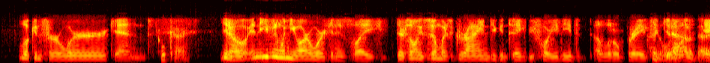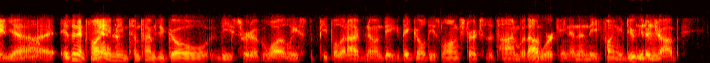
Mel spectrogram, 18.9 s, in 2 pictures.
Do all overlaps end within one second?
No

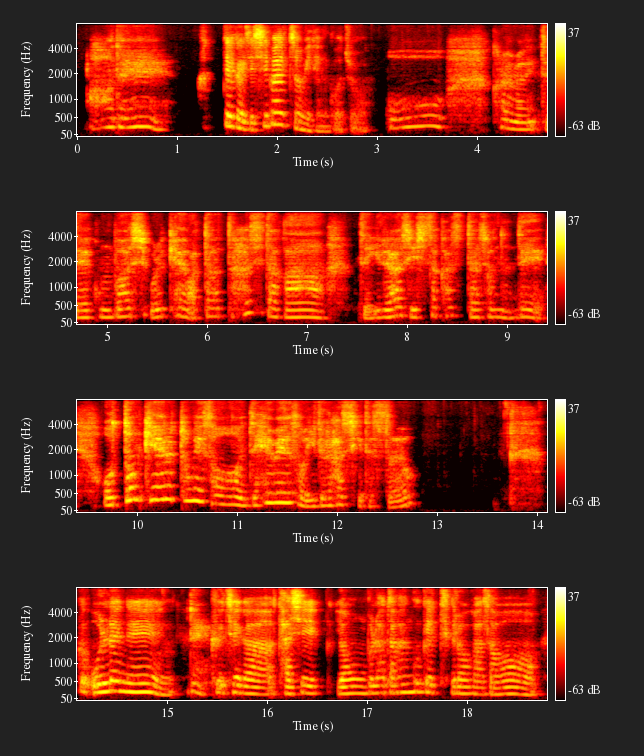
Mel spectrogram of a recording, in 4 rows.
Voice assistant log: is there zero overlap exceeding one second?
Yes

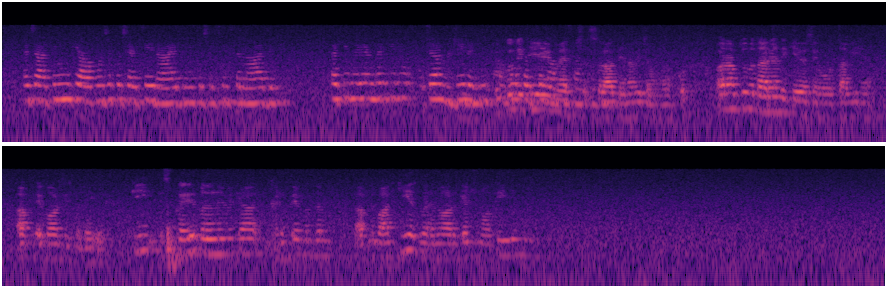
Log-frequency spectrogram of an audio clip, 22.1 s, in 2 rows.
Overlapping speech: Yes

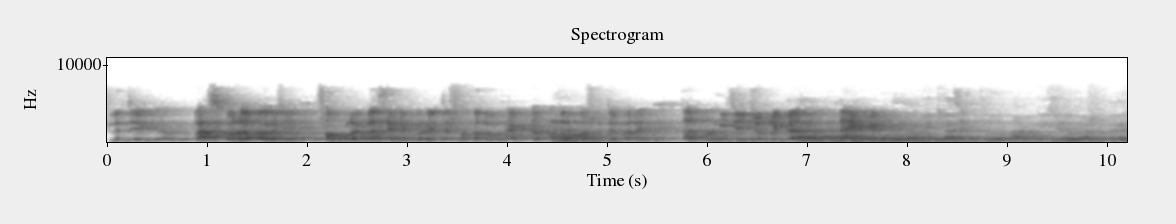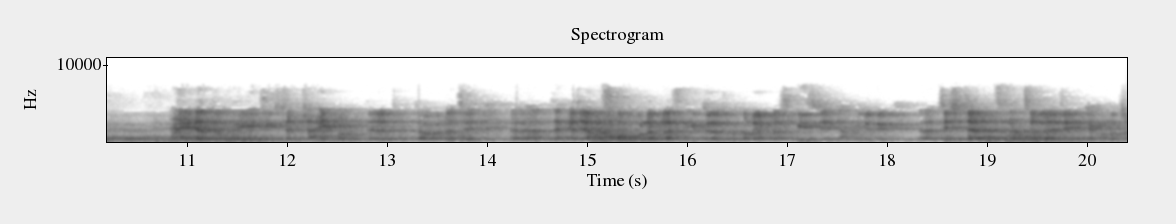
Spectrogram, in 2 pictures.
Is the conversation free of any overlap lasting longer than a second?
No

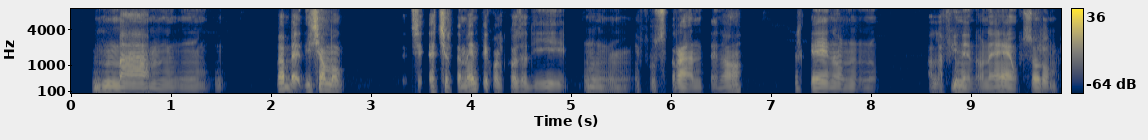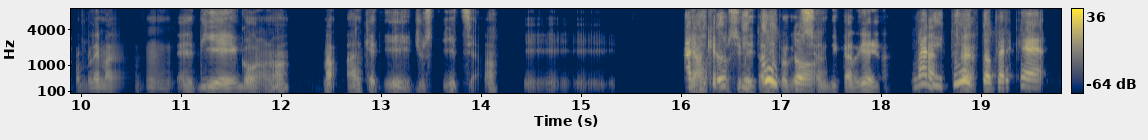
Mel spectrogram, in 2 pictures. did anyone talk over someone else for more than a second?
Yes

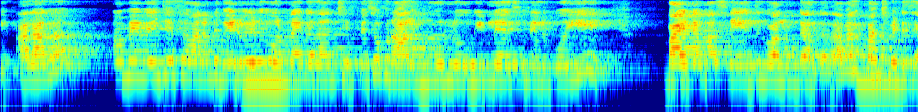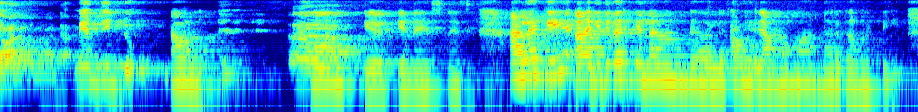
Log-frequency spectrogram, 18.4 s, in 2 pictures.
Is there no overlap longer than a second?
Yes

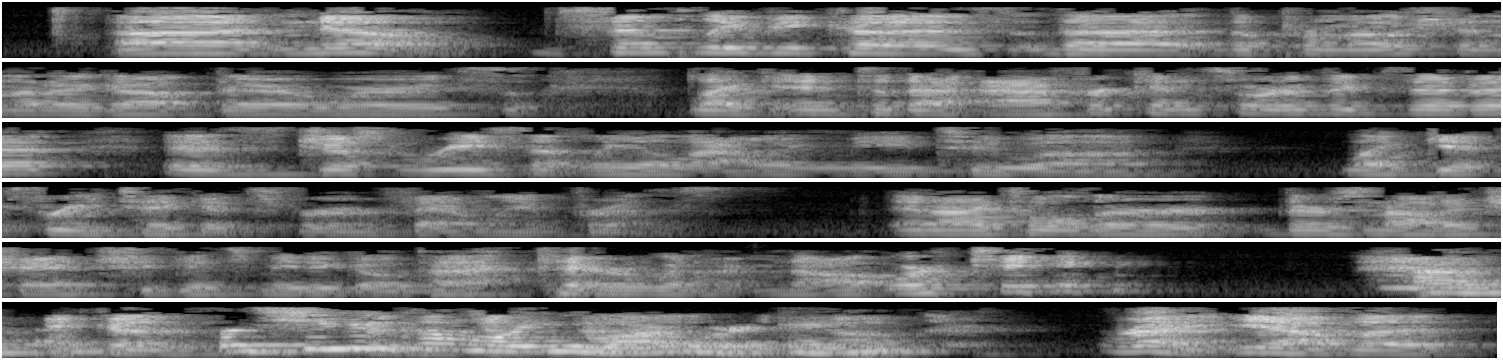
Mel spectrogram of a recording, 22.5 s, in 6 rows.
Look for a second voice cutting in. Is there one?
Yes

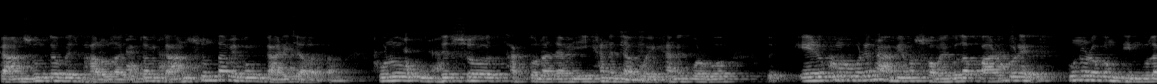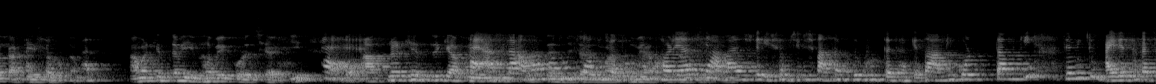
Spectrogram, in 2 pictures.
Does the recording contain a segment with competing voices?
Yes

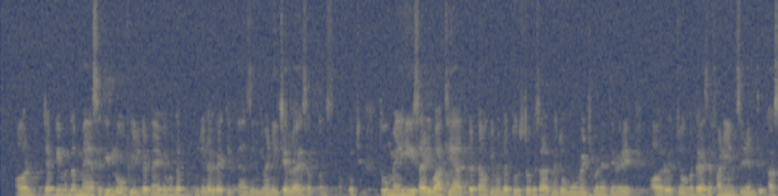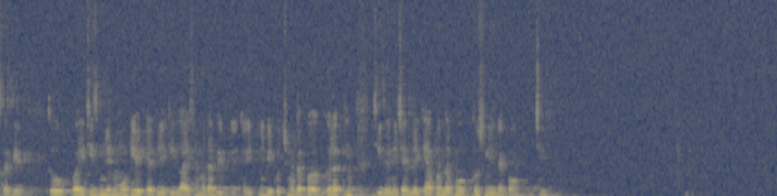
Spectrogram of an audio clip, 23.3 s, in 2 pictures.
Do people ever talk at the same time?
No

